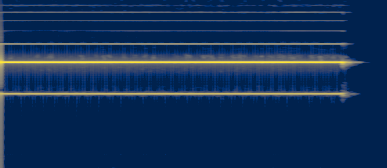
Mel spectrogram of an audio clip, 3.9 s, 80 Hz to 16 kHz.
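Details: New PowMr 3.2 kVA / 3000 W inverter under diagnosis; it reports a battery error although the battery reading looks fine. After a settings reset, a steady high-pitched alarm beep holds about 3.5 seconds, then is switched off.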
